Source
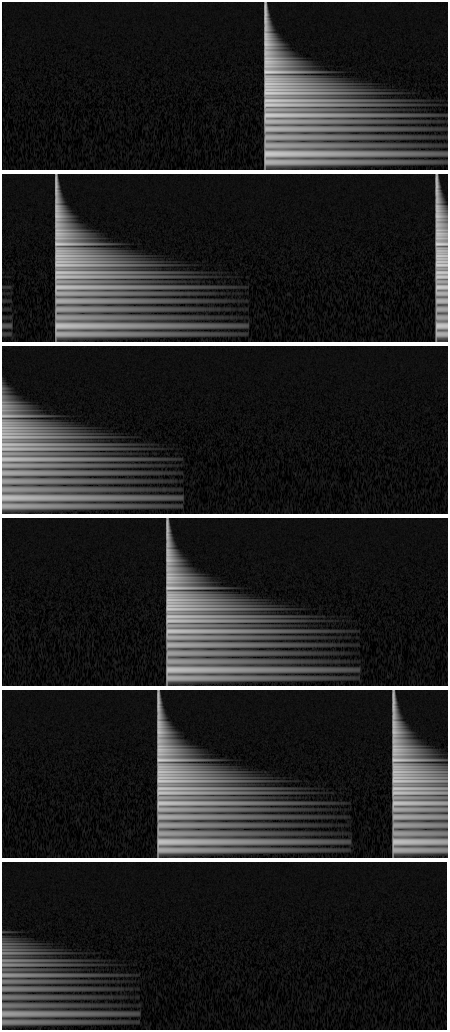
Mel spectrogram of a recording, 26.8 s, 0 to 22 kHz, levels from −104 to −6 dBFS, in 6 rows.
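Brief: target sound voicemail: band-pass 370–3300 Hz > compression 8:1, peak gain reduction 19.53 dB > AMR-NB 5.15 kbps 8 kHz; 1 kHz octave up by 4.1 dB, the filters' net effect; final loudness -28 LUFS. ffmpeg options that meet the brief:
-af "highpass=370,lowpass=3300,equalizer=f=1000:t=o:g=6.5,acompressor=threshold=0.0178:ratio=8,volume=4.47" -ar 8000 -c:a libopencore_amrnb -b:a 5150

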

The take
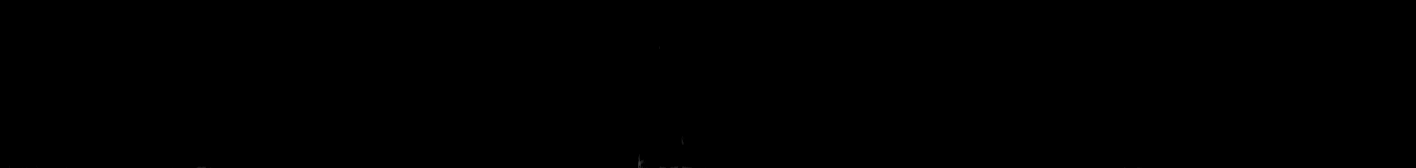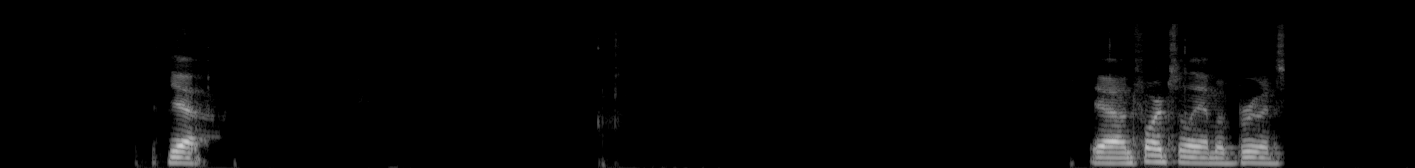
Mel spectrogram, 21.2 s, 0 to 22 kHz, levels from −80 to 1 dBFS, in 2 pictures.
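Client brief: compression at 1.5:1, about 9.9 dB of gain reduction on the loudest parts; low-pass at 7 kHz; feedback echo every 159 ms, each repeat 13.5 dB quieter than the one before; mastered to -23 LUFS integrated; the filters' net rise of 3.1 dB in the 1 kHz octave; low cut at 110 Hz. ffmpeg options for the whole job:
-af "highpass=110,lowpass=7000,equalizer=f=1000:t=o:g=5,acompressor=threshold=0.00631:ratio=1.5,aecho=1:1:159|318:0.211|0.0444,volume=3.55"

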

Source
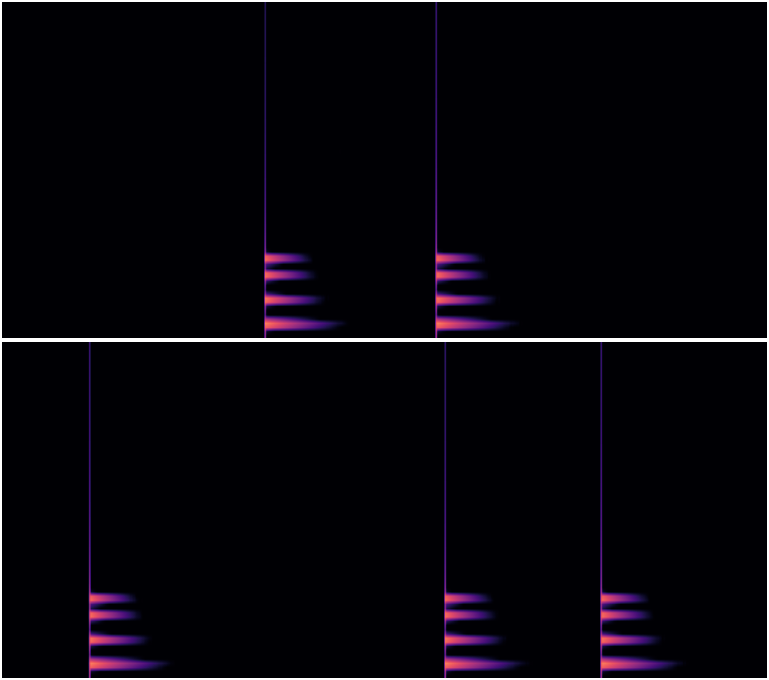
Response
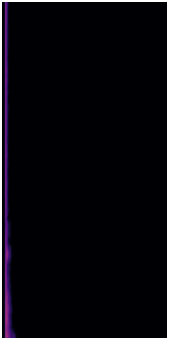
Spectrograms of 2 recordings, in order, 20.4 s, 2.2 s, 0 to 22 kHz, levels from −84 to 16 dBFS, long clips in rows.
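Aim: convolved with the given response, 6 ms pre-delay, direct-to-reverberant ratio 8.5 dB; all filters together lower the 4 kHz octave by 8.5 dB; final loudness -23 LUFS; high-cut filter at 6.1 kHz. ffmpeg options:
-filter_complex "[0:a]lowpass=6100,equalizer=f=4000:t=o:g=-9,asplit=2[s0][s1];[1:a]atrim=start_sample=2205,adelay=6[s2];[s1][s2]afir=irnorm=-1:irlink=0,volume=0.251[s3];[s0][s3]amix=inputs=2:normalize=0,volume=0.708"

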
